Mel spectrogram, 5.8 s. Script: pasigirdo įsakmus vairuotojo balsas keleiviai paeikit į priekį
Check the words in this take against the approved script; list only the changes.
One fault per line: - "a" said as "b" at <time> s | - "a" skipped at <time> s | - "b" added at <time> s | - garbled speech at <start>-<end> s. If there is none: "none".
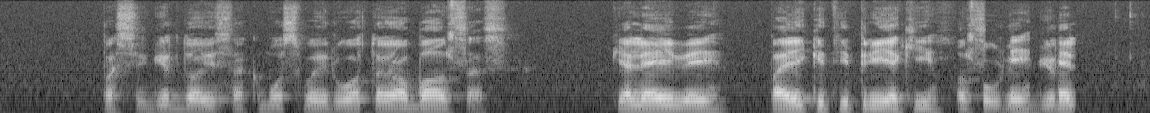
- garbled speech at 4.8-5.4 s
